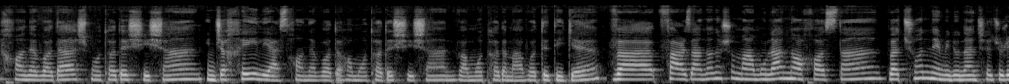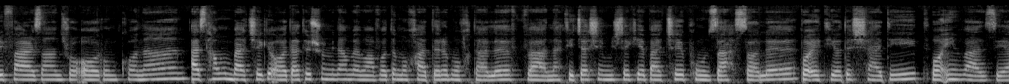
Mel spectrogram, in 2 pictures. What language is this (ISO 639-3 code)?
fas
